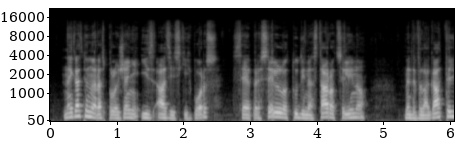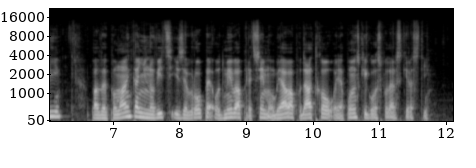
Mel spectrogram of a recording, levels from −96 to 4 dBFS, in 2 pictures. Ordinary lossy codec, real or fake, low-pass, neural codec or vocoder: none; real; 14.4 kHz; none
